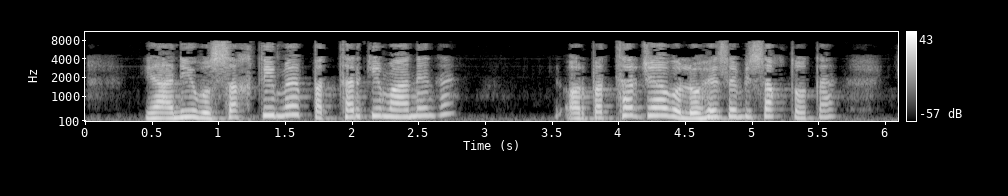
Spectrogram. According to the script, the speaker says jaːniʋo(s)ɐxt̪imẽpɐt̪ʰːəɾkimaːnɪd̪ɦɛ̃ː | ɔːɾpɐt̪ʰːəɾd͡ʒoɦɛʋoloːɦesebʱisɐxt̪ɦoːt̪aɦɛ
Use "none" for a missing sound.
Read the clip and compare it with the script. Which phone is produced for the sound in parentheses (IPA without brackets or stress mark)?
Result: s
